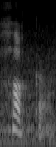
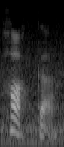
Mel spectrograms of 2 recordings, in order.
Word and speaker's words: hoc: to say this is hakka hakka it's actually spelled hoc but it's kind of pronounced with a little uh at the end hakka so he was saying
